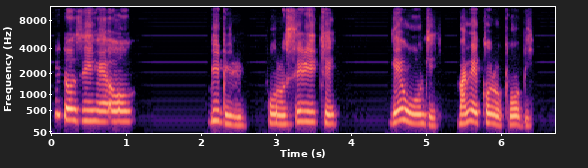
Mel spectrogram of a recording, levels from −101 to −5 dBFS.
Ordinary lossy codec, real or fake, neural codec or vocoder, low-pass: none; fake; vocoder, 22.05 kHz, 80 mel bands, HiFi-GAN; none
